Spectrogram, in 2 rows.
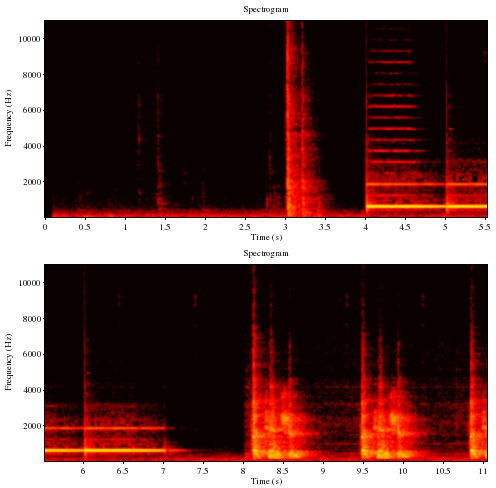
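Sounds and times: pulsing alarm tone: 4.0 - 7.3.

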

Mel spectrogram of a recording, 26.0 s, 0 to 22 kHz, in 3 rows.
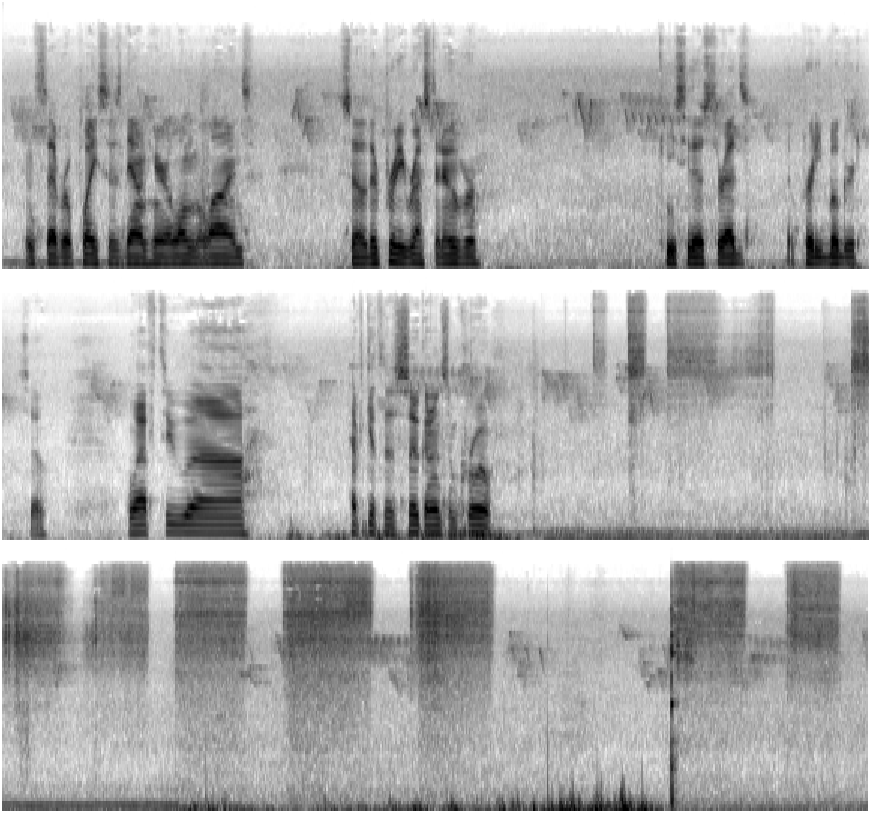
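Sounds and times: aerosol can spraying bursts: 14.6 - 16.4, 17.1 - 22.3, 24.0 - 25.8.

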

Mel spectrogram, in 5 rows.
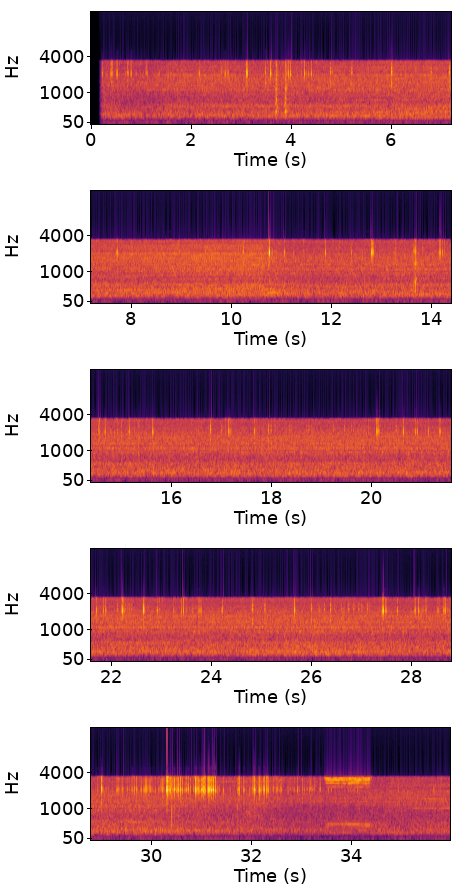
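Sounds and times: car cabin road and engine noise: 0.2 - 35.9
sharp rattling ticks: 25.6 - 33.5.

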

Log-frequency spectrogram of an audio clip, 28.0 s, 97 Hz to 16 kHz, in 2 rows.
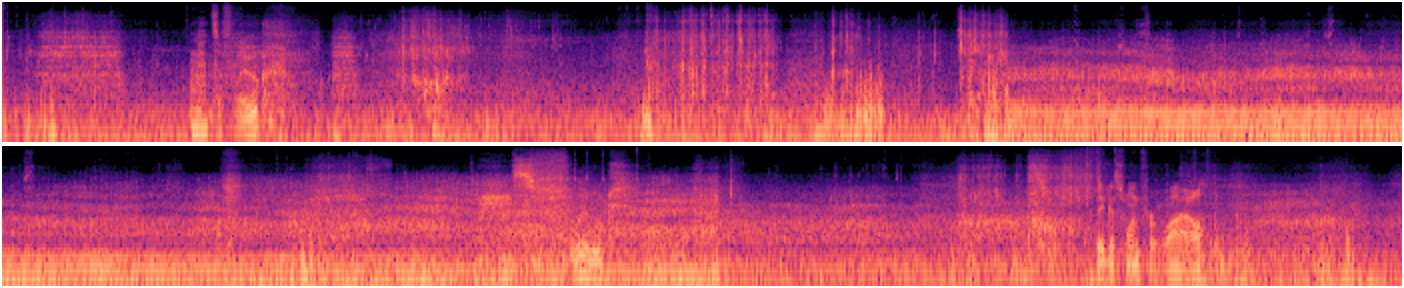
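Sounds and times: electric trolling motor humming: 0.0 - 6.9, 7.7 - 25.0.

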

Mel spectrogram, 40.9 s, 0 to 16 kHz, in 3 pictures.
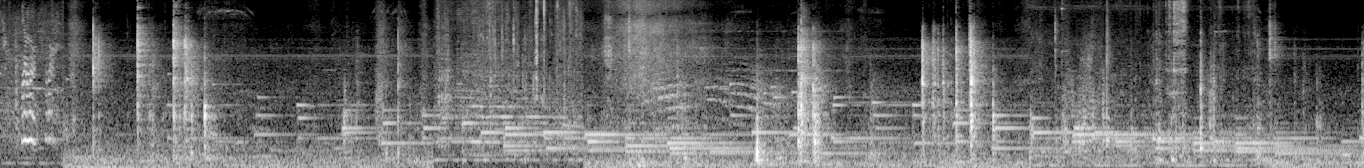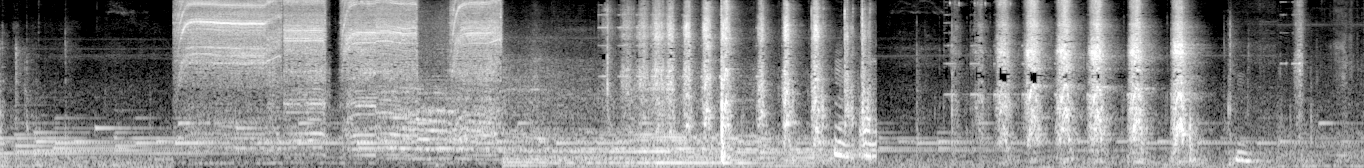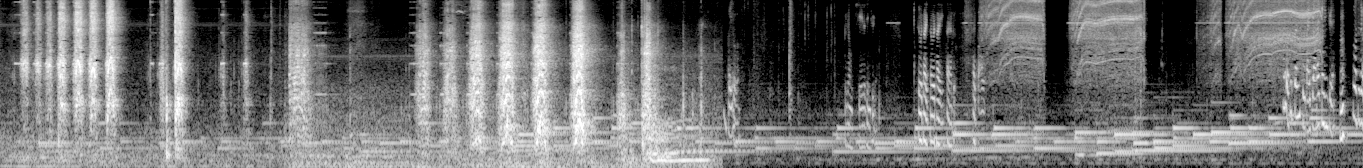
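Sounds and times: cordless drill driving screws into wood: 39.5 - 40.3.

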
